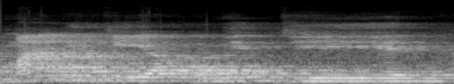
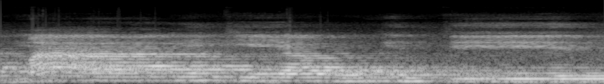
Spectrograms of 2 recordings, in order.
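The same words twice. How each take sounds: First: The first vowel is said short. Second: The first vowel is held for two beats. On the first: God reigns as king over the day of judgement. "yang merajai hari pembahasan" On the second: God controls the day of judgement. "yang menguasai hari pembahasan"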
